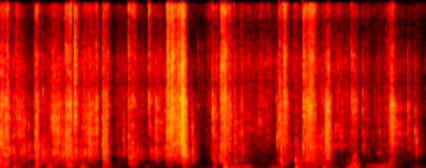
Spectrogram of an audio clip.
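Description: Scissors snipping through brown paper pattern sheet in a quick, irregular run of short cuts, with the paper rustling as it is held and turned.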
